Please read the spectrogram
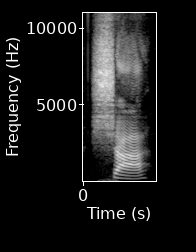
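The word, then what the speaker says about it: siya: a note about pronunciation it's Sha sha the SI iy combination makes the Sha sound in theog some regions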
